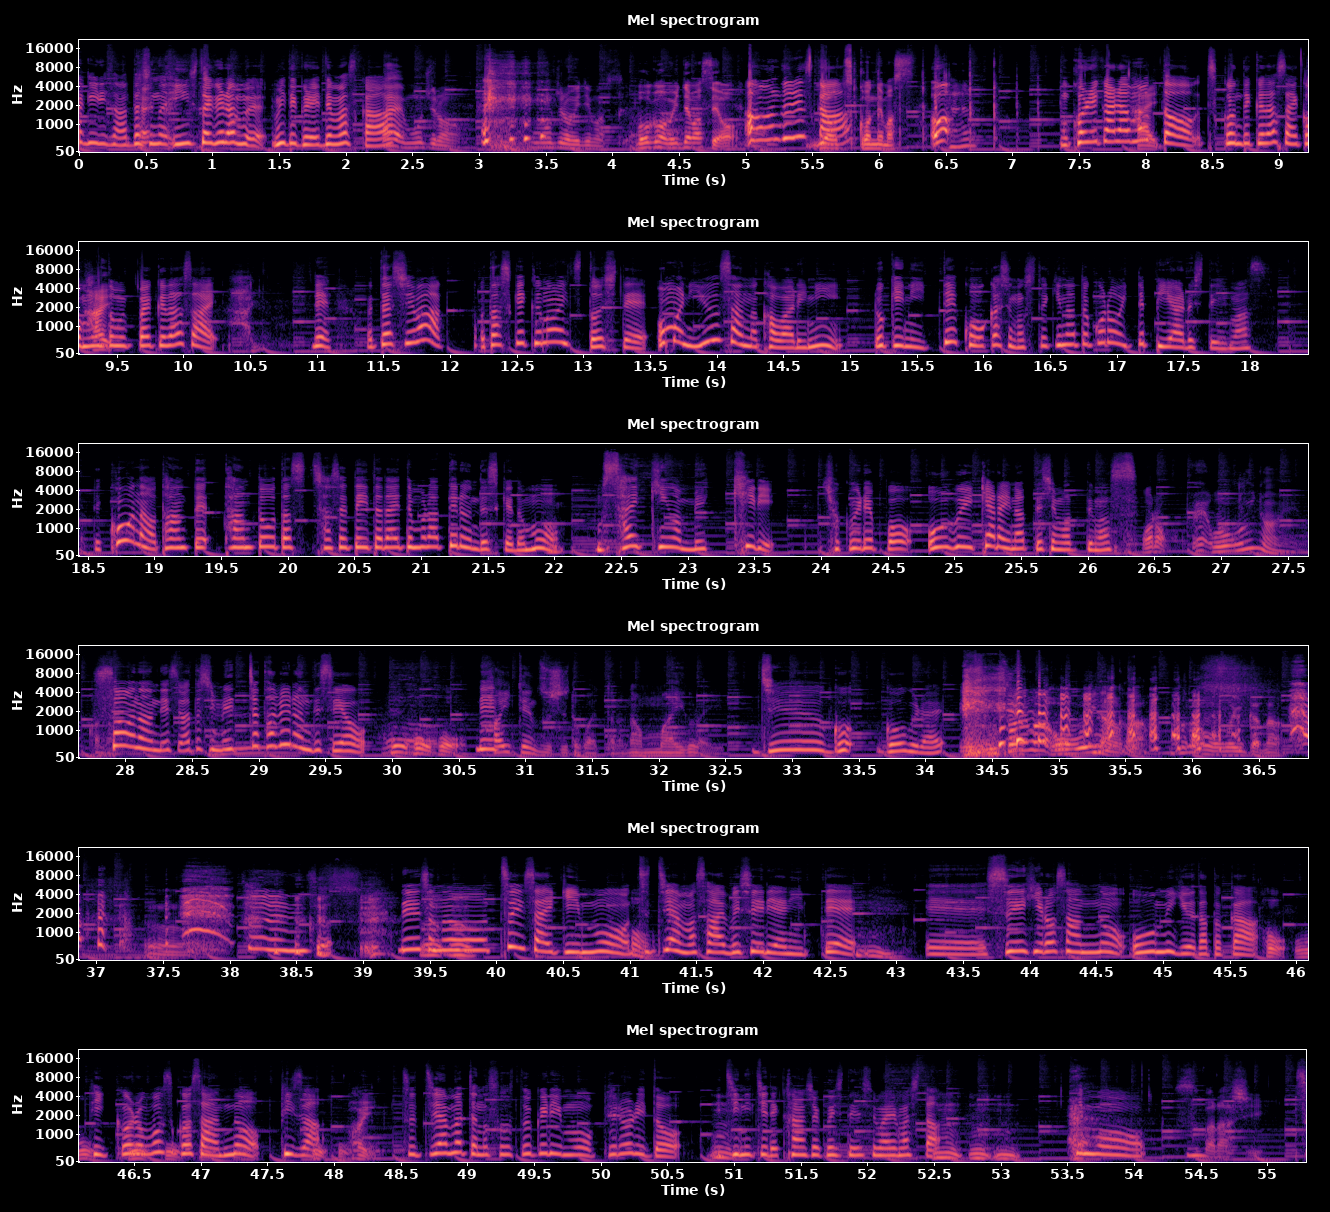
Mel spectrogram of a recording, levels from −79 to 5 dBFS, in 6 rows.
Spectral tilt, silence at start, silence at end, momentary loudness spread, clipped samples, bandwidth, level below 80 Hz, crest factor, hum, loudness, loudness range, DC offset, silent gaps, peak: -4.5 dB/octave; 0 s; 0 s; 13 LU; under 0.1%; 17 kHz; -54 dBFS; 16 dB; none; -22 LUFS; 4 LU; under 0.1%; none; -6 dBFS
